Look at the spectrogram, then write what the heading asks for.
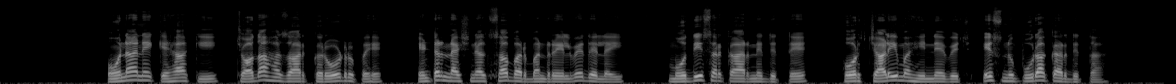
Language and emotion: Punjabi, neutral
